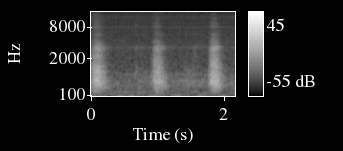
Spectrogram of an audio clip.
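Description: A person sniffing hard through the nose three times, about a second apart.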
